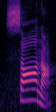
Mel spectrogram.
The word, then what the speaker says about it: sauna: 그다음에 사우 아니에요. 턱을 아래로 쫙 떨어뜨리는 느낌이야. sauna.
